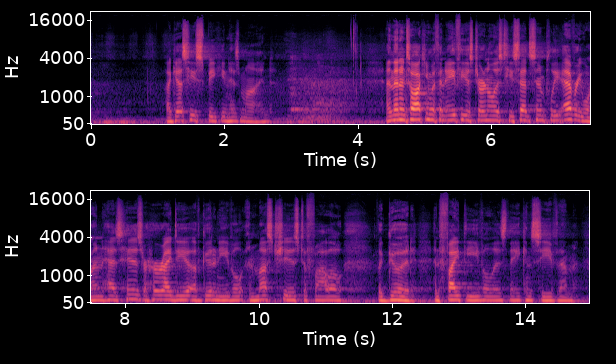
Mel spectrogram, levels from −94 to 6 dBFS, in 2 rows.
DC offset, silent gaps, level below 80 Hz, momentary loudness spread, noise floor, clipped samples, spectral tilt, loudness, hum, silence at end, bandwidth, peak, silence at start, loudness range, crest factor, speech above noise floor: under 0.1%; none; -62 dBFS; 20 LU; -52 dBFS; under 0.1%; -3.5 dB/octave; -28 LUFS; none; 0 s; 18.5 kHz; -6 dBFS; 0.05 s; 6 LU; 24 dB; 23 dB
